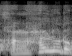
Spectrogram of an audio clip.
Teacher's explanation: 2번 광한루가 광한루로 발음되는 거 유음하죠. 자, 그래서 니은이 리을의 영향을 받아서 리을로 교체되는 현상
